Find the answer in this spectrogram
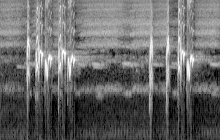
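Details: Sooty-headed bulbul song used to call rivals: lively runs of sharp clicks and liquid rolling whistles, two busy phrases a little over two seconds apart, steady faint hiss underneath.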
